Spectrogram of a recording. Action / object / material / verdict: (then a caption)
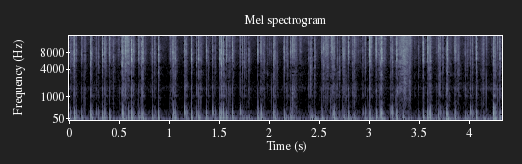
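tap / painted steel military helmet / steel / none. An olive-green painted, hollow steel military helmet is held in both hands while fingertips tap and scratch its sides. The result is a rapid, uneven run of soft, dull, low taps with a faint hollow tone around 220 Hz, mixed with light scratching. Each tap dies away almost at once, with no bright ring.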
